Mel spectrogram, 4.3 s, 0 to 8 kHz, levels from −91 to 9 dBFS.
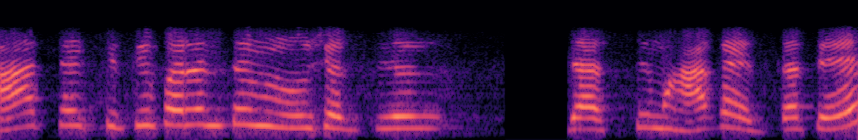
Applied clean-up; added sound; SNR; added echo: none; none; none; none.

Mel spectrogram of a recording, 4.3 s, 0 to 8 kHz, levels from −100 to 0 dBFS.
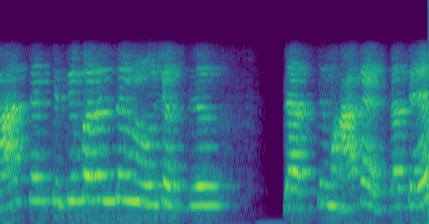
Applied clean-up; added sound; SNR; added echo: none; none; none; reverberation time 0.3 s.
